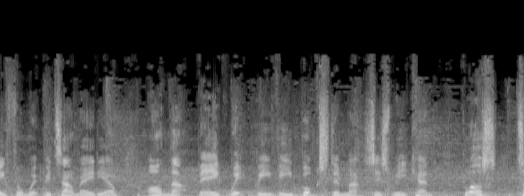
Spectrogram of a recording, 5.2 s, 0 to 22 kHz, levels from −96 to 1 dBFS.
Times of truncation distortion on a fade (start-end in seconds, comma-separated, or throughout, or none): none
